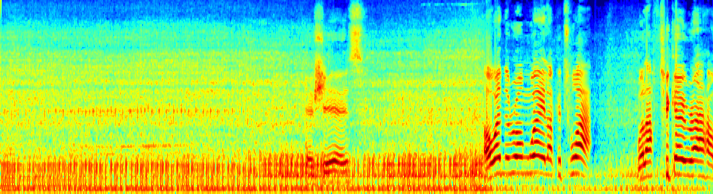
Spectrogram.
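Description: A motorcycle engine rumbles steadily at idle close by.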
